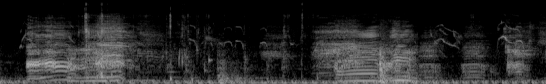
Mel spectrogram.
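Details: Baby ducks playing in water: nasal, honking quacks in two bursts, mixed with thin, high peeps, over a steady low hum.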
